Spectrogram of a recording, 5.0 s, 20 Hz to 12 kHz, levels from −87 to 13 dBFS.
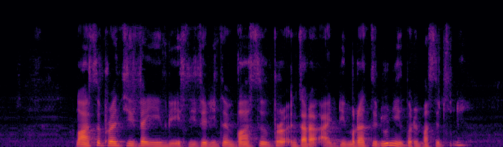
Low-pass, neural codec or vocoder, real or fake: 9.9 kHz; autoencoder, 22.05 kHz, a latent of 192 numbers a frame, VITS, trained on one speaker; fake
